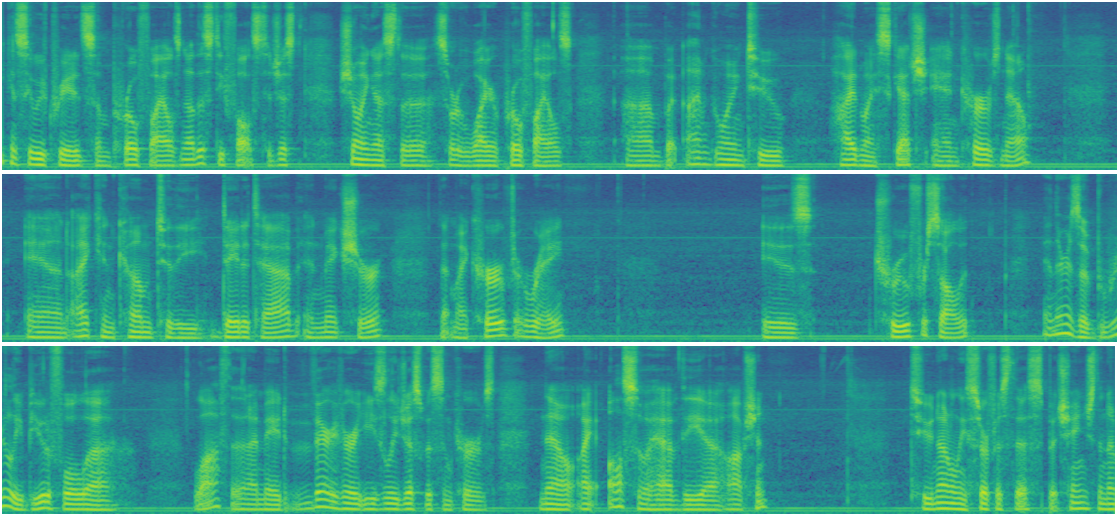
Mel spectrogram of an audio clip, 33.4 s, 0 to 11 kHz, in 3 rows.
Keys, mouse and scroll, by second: 1.3-3.2 drag, 3.5 scroll up 1, 3.7-7.4 middle drag, 7.4 click, 7.7 middle click, 8.1 click, 8.4 space, 8.8 click, 9.0 space, 9.4 click, 9.9 click, 10.1 space, 15.3 click, 17.8-18.5 scroll down 2, 19.1 click, 19.5 click, 20.3 click, 21.0 click, 23.5-25.8 middle drag, 23.6-25.8 right drag, 25.8 click, 27.3 click.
